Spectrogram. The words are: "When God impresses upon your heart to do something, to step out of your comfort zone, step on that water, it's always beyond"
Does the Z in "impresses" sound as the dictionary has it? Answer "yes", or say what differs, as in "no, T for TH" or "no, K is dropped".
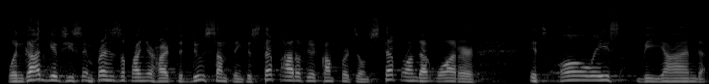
no, S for Z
